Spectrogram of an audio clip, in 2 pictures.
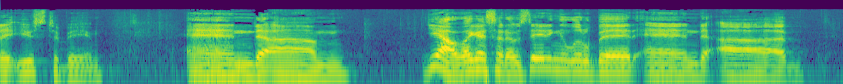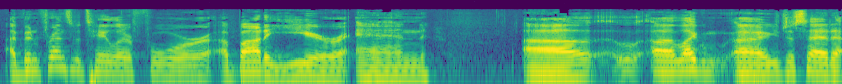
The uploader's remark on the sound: These stories were recorded at The Deer Pile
